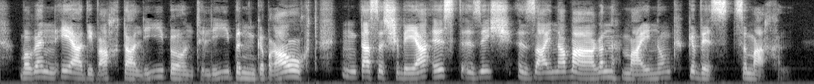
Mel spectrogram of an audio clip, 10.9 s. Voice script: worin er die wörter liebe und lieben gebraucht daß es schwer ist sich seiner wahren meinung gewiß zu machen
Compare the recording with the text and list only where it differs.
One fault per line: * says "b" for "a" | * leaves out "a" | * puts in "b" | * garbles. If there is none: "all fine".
all fine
